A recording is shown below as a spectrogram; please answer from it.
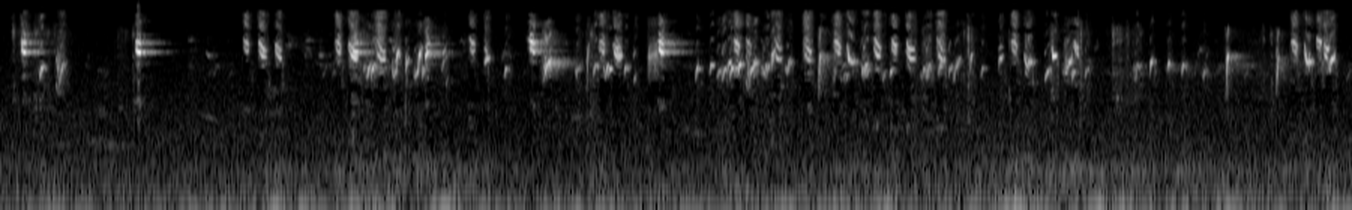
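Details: European goldfinch song of the bitbata and sitsata type, used to encourage goldfinches and teach their young to sing; an almost unbroken, lively stream of high tinkling twitters, clear whistles and buzzy trills.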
